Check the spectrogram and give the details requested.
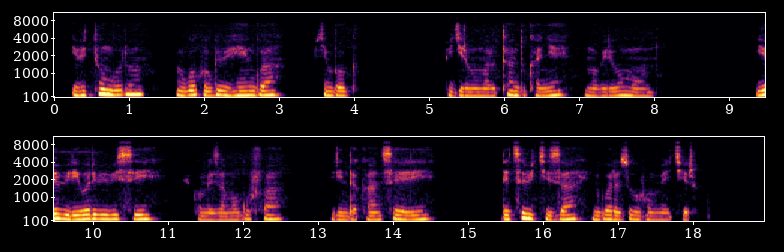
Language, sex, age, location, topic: Kinyarwanda, female, 36-49, Kigali, agriculture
